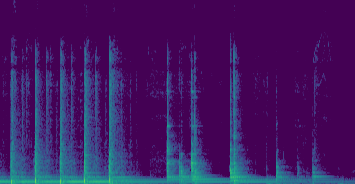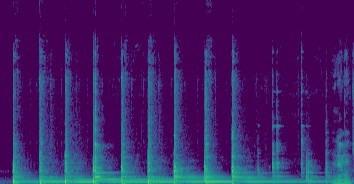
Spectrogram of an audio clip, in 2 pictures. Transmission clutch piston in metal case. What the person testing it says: once you hear that solid thud, you know it's more or less all the way seated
